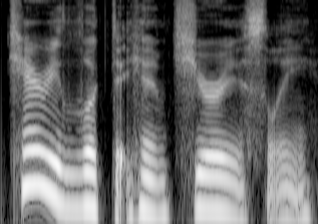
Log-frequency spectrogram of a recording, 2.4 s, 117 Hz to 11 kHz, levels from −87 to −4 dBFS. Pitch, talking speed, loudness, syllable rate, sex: 160 Hz, 125 wpm, -16 LUFS, 4.0 syllables/s, female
